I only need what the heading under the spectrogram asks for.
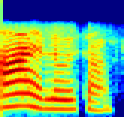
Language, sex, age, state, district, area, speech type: Goan Konkani, female, 18-30, Goa, Ponda, rural, conversation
